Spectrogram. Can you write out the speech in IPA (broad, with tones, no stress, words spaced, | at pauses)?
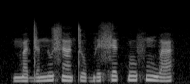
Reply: ma˨da˧nu˦sã˧ to˨be˧sɛ˦k͡po˦ fũ˦˨wa˨˦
